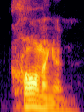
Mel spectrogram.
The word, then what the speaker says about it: Groningen: on that festival to tell me how to pronounce it right. It's Groningen.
